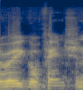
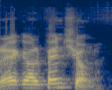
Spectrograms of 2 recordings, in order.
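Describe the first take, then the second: First: It is said in a drawling Australian accent. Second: It is said in a Filipino accent. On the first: The speaker calls it wrong. "in my best Aussie drawl" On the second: The speaker calls it right. "he said it properly"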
